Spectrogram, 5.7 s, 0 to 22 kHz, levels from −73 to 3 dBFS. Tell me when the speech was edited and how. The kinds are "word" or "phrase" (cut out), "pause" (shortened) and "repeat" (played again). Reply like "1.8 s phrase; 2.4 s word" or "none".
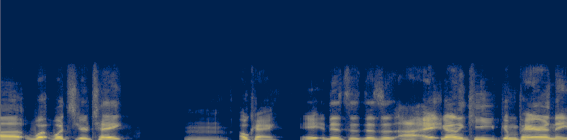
4.4 s word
